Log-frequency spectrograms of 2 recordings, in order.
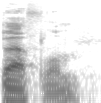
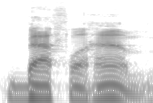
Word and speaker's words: Bethlehem: I I've always called it Bethleam. Yeah, there's an there's an H in there. There's a lot of people that remove that syllable even from Bethlehem. They do say Bethlehem. So they're all wrong. So I'm not wrong.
